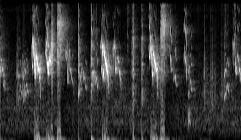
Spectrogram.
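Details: Budgerigar mating sound used to encourage breeding in pet birds: loud rasping warble phrases of rapid descending chirps, repeated roughly every second, mixed with clicks and short quiet spells.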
